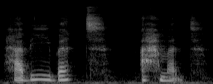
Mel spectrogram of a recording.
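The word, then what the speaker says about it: Habibat Ahmad (حبيبة): However, if this word is followed by a noun, then I have to pronounce the ta marbuta as a T. So for example, I could say Habibat Ahmad, the loved one of Ahmad, meaning his girlfriend.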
